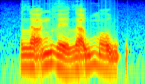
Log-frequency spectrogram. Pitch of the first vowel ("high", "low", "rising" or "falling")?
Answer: rising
